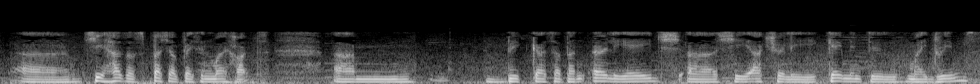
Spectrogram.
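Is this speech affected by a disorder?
No.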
